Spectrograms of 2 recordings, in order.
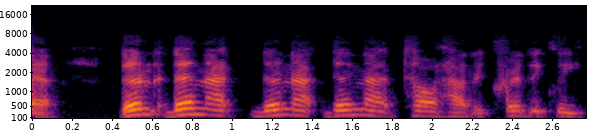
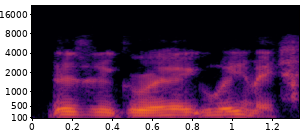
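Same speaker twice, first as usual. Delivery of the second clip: lower, deflated phone greeting from an upset receptionist; 7 semitones lower than usual. Retold or imitated. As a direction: answer the phone like someone who was just scolded, dropping the pitch. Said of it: "And, but she's gonna say".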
